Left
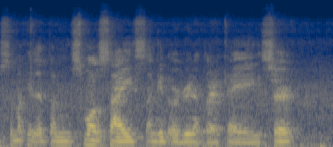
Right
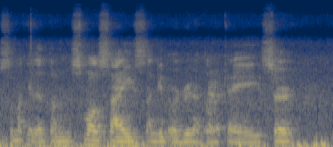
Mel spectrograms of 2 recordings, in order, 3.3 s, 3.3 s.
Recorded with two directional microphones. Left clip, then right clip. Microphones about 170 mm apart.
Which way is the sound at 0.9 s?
15° right (ahead or behind).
